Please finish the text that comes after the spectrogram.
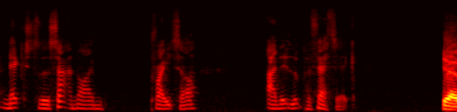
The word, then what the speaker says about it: Praetor: Although we say Praetor, I said this again in my video that's coming up. It's actually pronounced Praetor, not Praetor.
